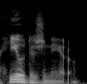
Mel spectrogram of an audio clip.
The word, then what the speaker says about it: Rio de Janeiro: uh sao paulo and rio de janeiro or hilo de genero as they pronounce it but brasilia is actually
